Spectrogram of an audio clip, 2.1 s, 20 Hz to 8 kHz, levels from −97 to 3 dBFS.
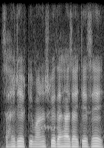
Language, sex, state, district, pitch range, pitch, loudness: Bengali, male, West Bengal, Cooch Behar, 125-140 Hz, 135 Hz, -19 LUFS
